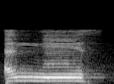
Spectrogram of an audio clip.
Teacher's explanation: عندنا قارئ بيميل لفظة الناس في حال كسر السين. عندنا الدوري عن أبي عمرو.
